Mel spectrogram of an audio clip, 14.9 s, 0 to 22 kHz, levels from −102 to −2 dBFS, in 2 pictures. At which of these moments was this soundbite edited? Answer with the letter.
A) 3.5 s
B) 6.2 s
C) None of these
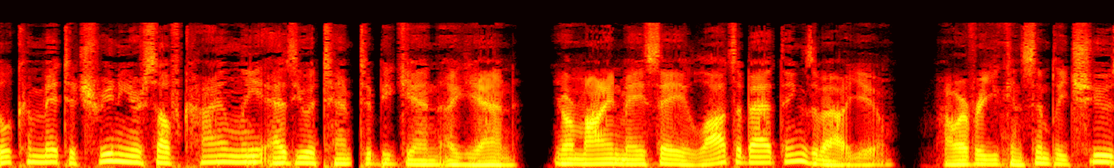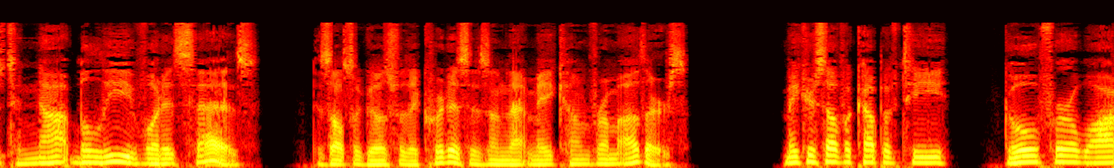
A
